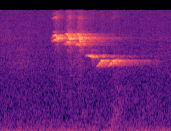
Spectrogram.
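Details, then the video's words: Blue-throated flycatcher calling: a single high, thin whistle that drops in steps partway through, over quiet background hiss. "Blue_throated_flycatcher Calling"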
